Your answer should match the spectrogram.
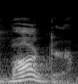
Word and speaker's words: Wagner: There's some 25,000 troops in it's pronounced Wagner because he named it after the composer of the Rings, Wagner.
